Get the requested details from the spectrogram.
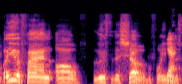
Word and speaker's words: Luther: You are one of the stars of Luther, the Fallen Son, or should I say Lufa? This is the most important question I'm going to ask you today. How are you pronouncing it? Are you doing this on set? Is it Lufa? Is it Luther? – Odette says Luther.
